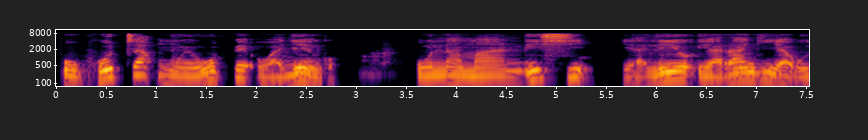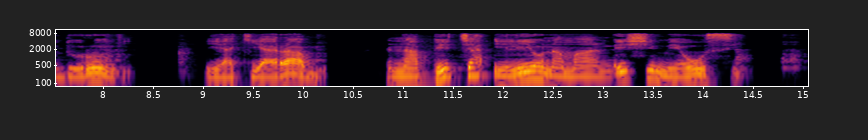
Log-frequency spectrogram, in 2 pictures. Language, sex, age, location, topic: Swahili, male, 25-35, Mombasa, government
